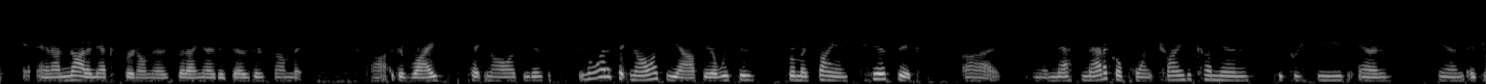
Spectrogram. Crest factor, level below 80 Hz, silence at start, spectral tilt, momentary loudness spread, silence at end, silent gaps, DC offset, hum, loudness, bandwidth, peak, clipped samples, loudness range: 18 dB; -80 dBFS; 0.25 s; -12 dB/octave; 13 LU; 0 s; 4.61-4.66 s, 7.66-7.72 s, 9.51-9.55 s, 10.05-10.18 s, 13.97-14.14 s; under 0.1%; none; -32 LUFS; 2.9 kHz; -14 dBFS; under 0.1%; 6 LU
